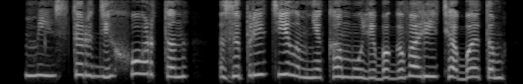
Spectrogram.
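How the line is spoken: Sobbing girl. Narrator (Russian): всхлипнула девочка

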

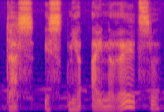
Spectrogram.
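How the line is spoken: Murmured. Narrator (German): murmelte er

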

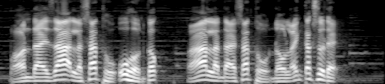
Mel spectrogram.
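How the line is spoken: Gruff man, almost shouting. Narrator (Vietnamese): Tên hán tử lùn thấp, béo tròn nói như quát

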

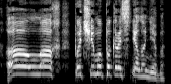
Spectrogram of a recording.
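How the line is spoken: Wailing. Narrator (Russian): всплеснув руками, завопил

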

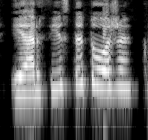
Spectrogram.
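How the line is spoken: Shout. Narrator (Russian): крикнул Робинтон

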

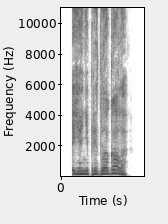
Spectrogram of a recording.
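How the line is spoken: Frightened. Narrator (Russian): испуганно произносит моя подруга

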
